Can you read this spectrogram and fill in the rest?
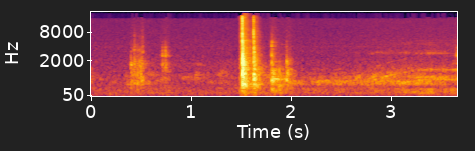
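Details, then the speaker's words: Dell Latitude D610 laptop after replacing a dead 2.5-inch PATA hard drive that had scratched: a few clicks and a thump, then a faint thin whir climbs and settles steady; new drive spins up and boots normally. "I can hear the hard disk drive spinning, and it's booting up from our new drive."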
